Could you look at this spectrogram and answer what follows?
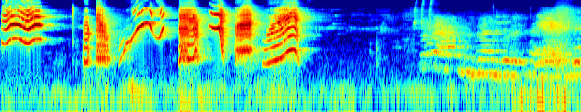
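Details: Pet parrot that talks, saying "mummy" and "papa", indoors: a rapid string of loud, tonal, wavering syllables for about three seconds, then a short silence and a softer, rough, buzzing call.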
